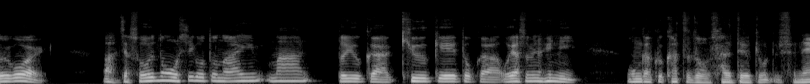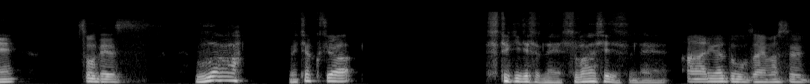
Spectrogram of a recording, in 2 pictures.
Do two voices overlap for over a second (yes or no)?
no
